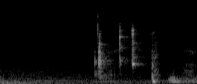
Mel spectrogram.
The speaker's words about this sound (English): can you roll me your 3 dice worth of damage, please?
